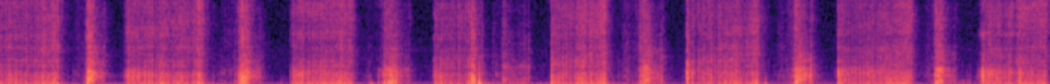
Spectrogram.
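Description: A wooden toothpick is poked repeatedly into a large, solid white block of melamine foam (a magic eraser). Each jab gives a short, dry, scratchy crunch, and brief quiet gaps separate the rough, steady bursts of scraping texture.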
